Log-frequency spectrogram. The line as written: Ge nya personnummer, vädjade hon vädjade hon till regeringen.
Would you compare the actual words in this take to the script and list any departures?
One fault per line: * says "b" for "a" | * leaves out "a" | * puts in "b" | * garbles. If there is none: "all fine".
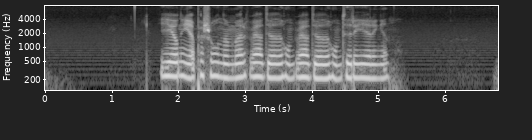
all fine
